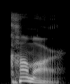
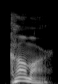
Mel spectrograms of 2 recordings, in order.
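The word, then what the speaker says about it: قمر: In Arabic, moon is qamar. Hear that sound at the beginning? Qaaf, qamar.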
